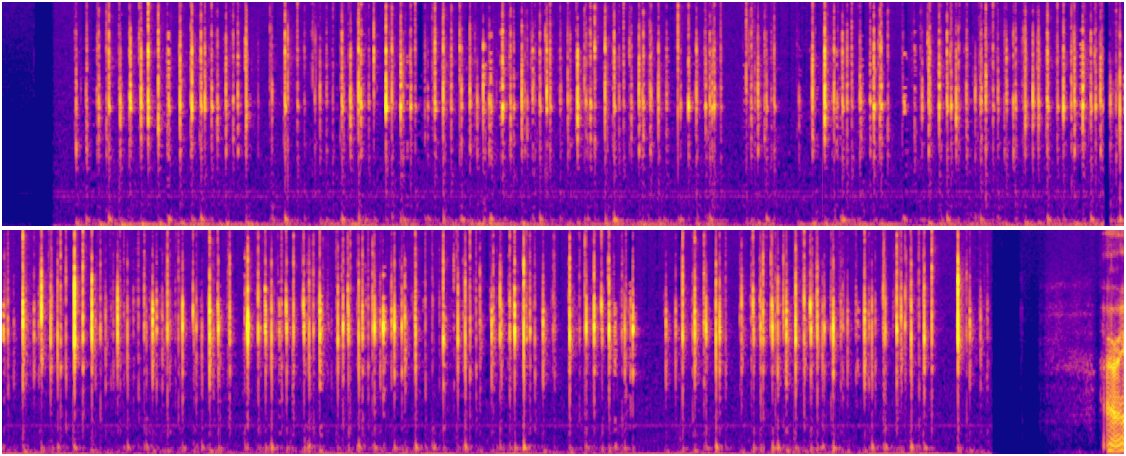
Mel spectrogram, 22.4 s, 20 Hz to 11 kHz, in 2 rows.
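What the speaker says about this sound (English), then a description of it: "that was the sound test of the alpacas in the stock case and the modded case" Continuous rapid typing on a Lily58 split keyboard fitted with Alpaca linear switches, dense clacking keystrokes close up at a moderate level, with a faint steady hum underneath and no talking.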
